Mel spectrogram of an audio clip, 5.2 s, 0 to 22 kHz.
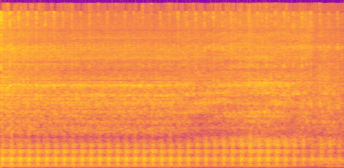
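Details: Mk4 VW Golf 1.9 TDI PD 150 ARL at idle, noise mainly from airbox area: steady sharp clatter about 2.5 knocks a second; car also down on power, smoky, boost dropping after 3k rpm, heavy breather blowback; abnormal knock, source unknown.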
